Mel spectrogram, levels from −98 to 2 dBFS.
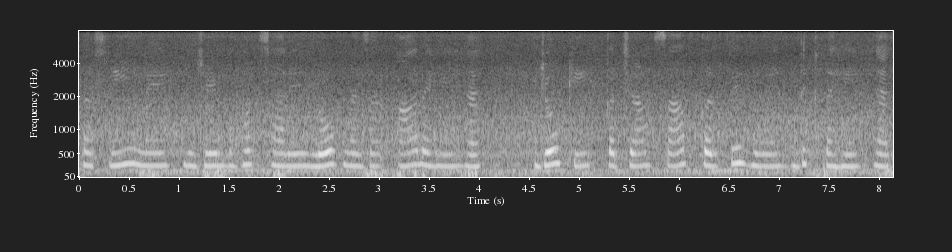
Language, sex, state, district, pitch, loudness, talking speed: Hindi, female, Madhya Pradesh, Dhar, 245 Hz, -18 LUFS, 140 wpm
